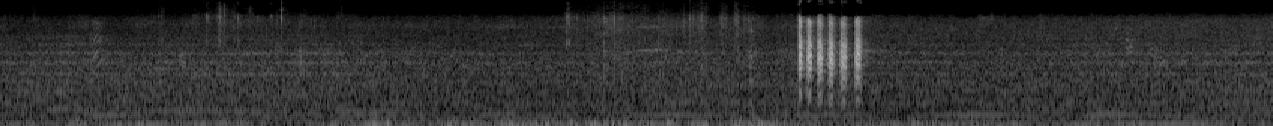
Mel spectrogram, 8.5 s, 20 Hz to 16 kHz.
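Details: Baltimore oriole at grape-jelly feeders in southeast Kansas on May 9, 2019, gives one dry, rapid chatter of about six harsh notes lasting half a second, over a steady low hum and faint background tones.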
